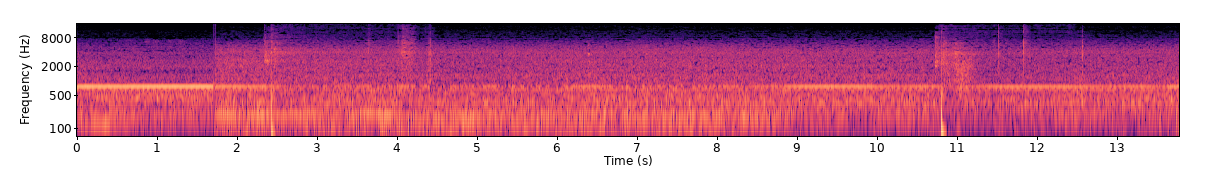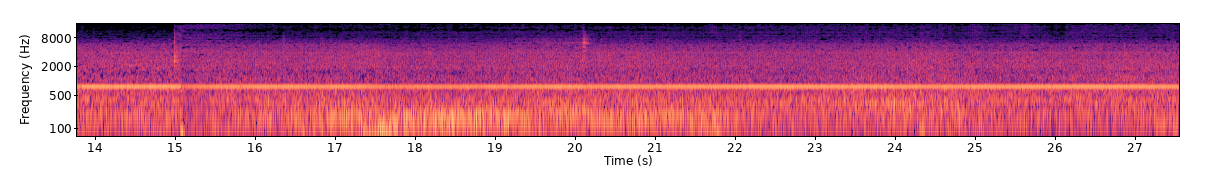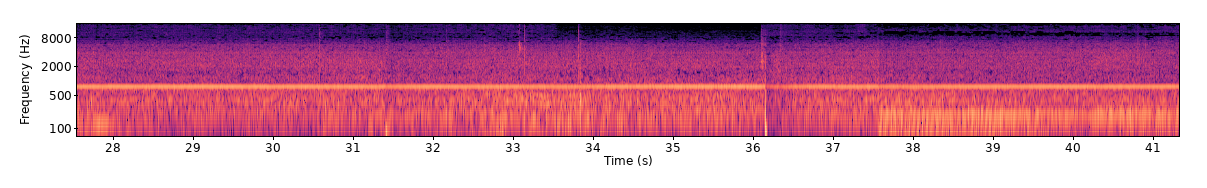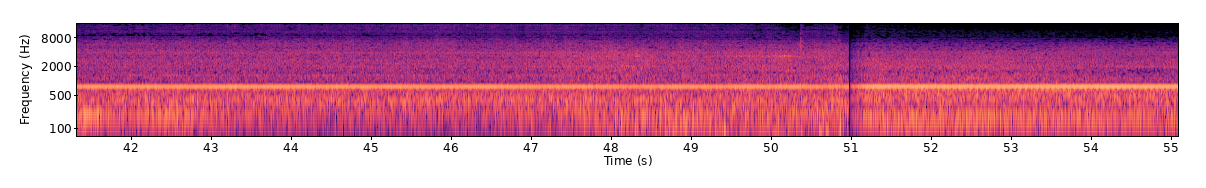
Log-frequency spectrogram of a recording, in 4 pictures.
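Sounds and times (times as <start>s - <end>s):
welding arc hissing: 1.7s - 8.8s, 10.7s - 12.7s, 14.1s - 34.6s, 36.0s - 51.6s
sharp crack: 10.7s - 11.9s.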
